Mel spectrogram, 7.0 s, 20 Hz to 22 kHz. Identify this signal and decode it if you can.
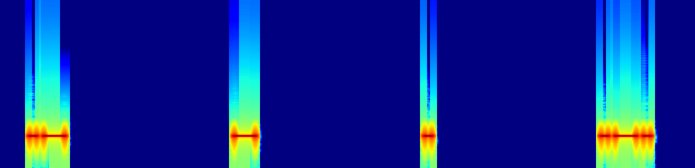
Morse code, heard as a keyed tone, about 17 wpm, spaced as for 5 wpm, 700 Hz. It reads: ATER
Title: 8x Character Spacing - Top 200 Words - 17wpm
